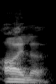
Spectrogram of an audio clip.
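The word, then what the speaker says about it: Islay: two whiskies from the island of Isa that's spelled is l y off the west coast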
